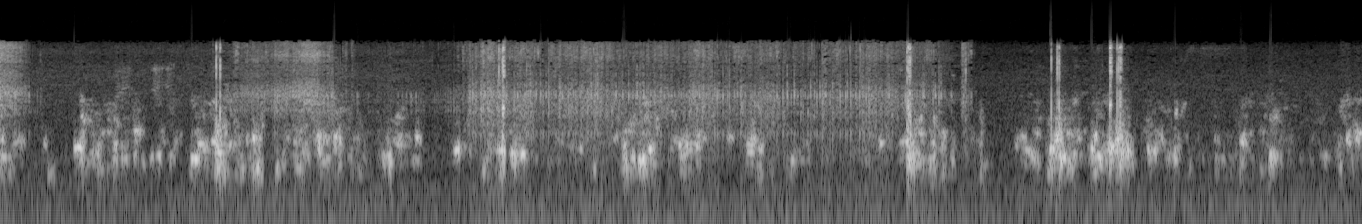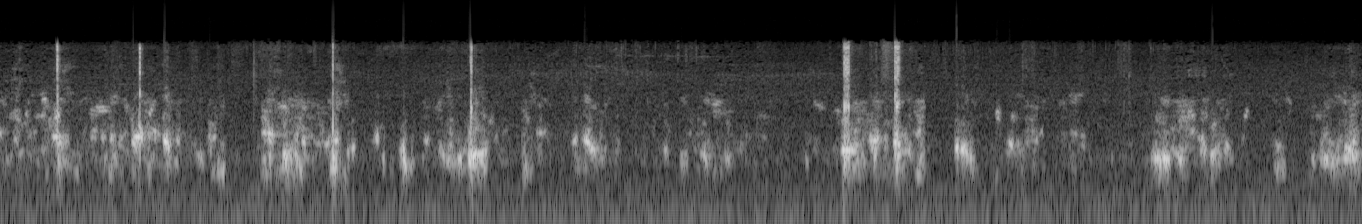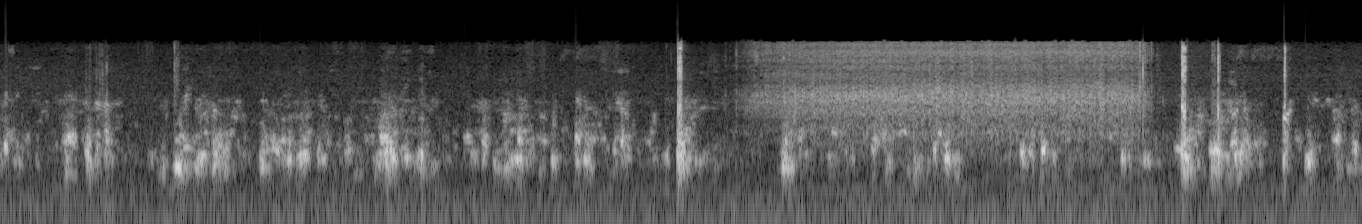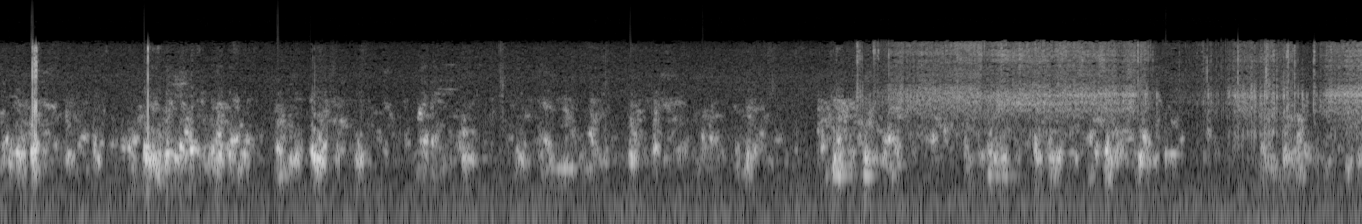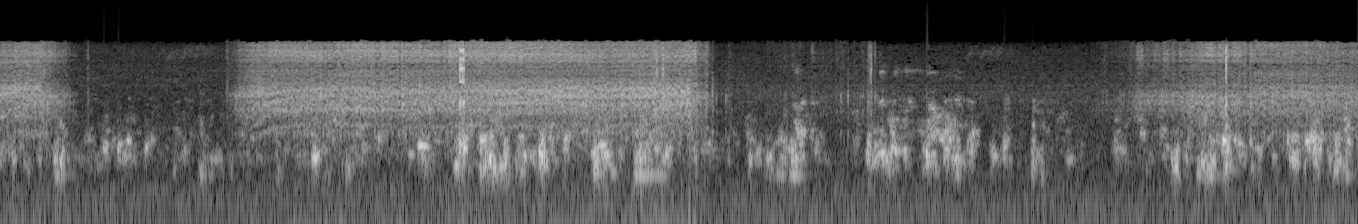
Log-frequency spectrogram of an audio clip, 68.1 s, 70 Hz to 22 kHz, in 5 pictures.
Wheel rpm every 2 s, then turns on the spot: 20, 30, 10, 20, 20, 0, 0, 0, 0, 0, 0, 0, 0, 0, 0, 0, 0, 30, 70, 30, 0, 0, 0, 0, 0, 40, 20, 30, 40, 110, 90, 10, 0, 60.
4-10 52-54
